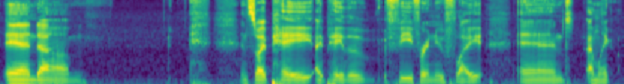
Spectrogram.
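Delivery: ordinary talk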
